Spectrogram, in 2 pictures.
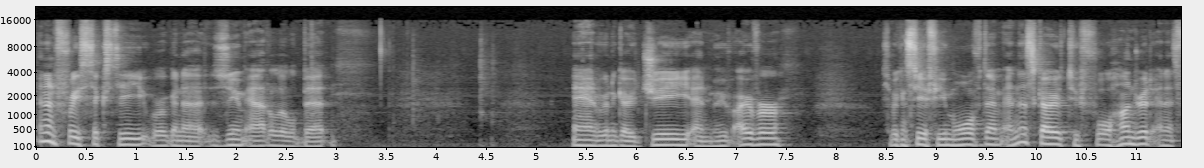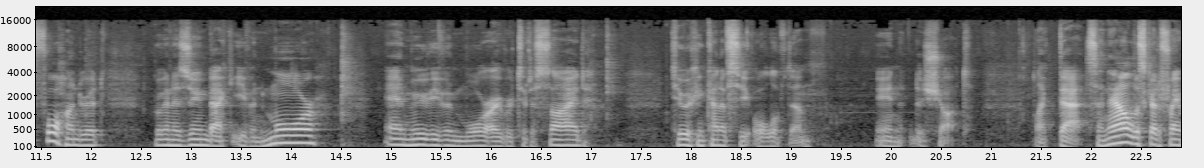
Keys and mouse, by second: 1.6 g, 3.6-9.9 right drag, 6.0 g, 9.9-14.3 middle drag, 11.8-14.3 drag, 11.8-22.9 right drag, 12.5 g, 14.9 g, 17.6 g, 19.5 g, 22.3-22.9 drag, 22.3-22.9 middle drag.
